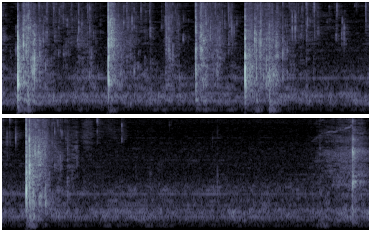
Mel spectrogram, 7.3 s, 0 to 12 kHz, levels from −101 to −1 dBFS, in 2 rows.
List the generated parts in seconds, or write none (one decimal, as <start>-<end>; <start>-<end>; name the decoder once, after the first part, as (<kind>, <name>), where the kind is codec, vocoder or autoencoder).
none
